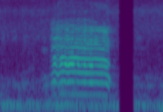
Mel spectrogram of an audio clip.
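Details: Goat at its small hut giving a single loud, steady, nasal bleat lasting about half a second, rich in harmonics, against a low background hum.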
